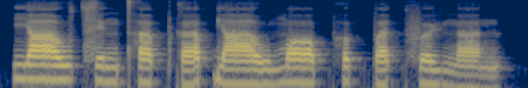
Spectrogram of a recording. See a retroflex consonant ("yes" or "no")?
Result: no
